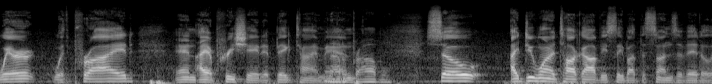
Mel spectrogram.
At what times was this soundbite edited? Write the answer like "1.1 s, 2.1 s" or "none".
2.0 s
